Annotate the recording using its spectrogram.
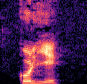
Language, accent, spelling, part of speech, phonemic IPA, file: French, France, collier, noun, /kɔ.lje/, LL-Q150 (fra)-collier.wav
- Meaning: 1. a necklace, string-shaped jewel worn around the neck 2. collar (e.g. of a dog) 3. collar (on animals, colored fur around the neck)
